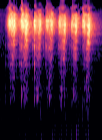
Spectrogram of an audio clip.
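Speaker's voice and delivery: soft unvoiced teasing tsk tsk; cheeky monkeys clicking back at him. A narrator's reading. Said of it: "the monkeys only looked at him and said".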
